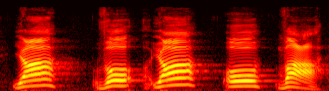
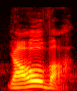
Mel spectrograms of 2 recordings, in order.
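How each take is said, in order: First: Yah-o-vah drawn out slowly and loudly in separate syllables; long form, syllable by syllable. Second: Said in the usual way. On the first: Shown as a demonstration. Preacher showing the name's long form, Yah-o-vah syllable by syllable. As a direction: break Yah-o-vah into YAH, OH, VAH with gaps between. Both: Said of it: "when you do the long form of it".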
